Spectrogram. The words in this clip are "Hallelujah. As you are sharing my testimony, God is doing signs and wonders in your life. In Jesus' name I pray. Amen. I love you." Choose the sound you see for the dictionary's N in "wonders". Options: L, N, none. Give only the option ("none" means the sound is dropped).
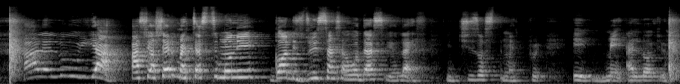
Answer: none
